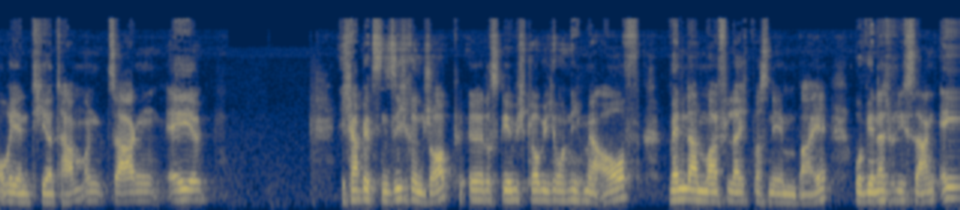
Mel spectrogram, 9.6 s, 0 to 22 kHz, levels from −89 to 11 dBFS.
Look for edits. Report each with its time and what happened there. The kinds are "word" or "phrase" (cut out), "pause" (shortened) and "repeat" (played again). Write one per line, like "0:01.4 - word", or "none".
none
